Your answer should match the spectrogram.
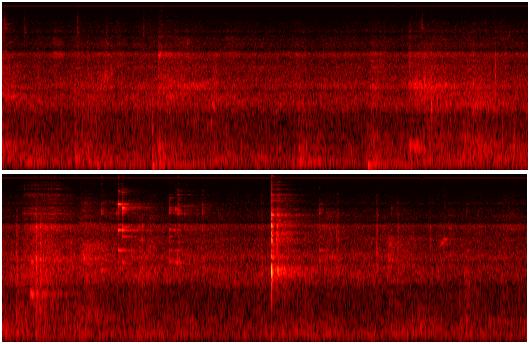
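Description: Quiet church interior with scattered small knocks, clinks and shuffling as clergy move about at the altar, with one sharp clink about eight seconds in.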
